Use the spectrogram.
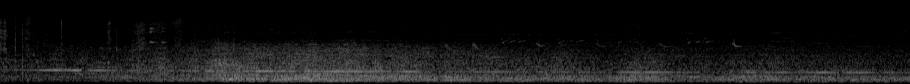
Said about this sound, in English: Hold on. First, let's hear the airplane.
